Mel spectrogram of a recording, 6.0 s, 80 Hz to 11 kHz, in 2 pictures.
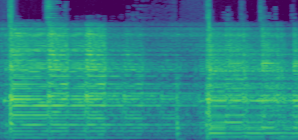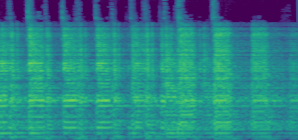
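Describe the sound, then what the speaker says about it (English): Electric guitar chords through a Boss RV-6 reverb pedal ring out with echoing delay repeats and a washy reverb tail, notes smearing into one another as new strums cut in. "if all you want is a bit of delay with the reverb already there, just simply go to the delay"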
